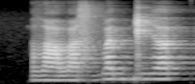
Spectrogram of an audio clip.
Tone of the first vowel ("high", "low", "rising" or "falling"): low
